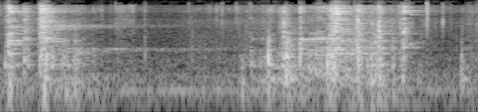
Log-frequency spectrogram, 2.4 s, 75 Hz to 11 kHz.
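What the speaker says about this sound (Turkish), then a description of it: "Burada Chef's Pro markasının karnıyarık tenceresi var." A Chef's Pro 26 cm shallow cooking pot with a granite-effect finish and handles is handled and shifted about, giving a series of close metallic clinks and knocks at an irregular pace.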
